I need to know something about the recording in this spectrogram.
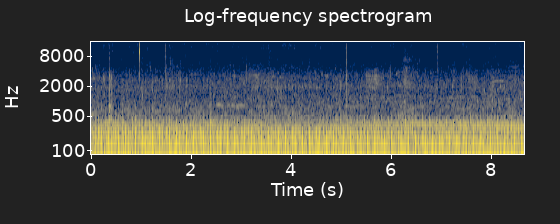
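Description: A steady low rumble, like a small engine running, with a few faint clicks over it.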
